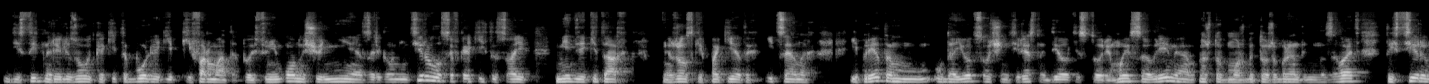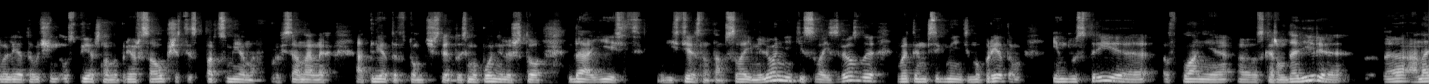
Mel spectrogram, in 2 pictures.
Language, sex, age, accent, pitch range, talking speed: Russian, male, 20-39, native, 110-135 Hz, 170 wpm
